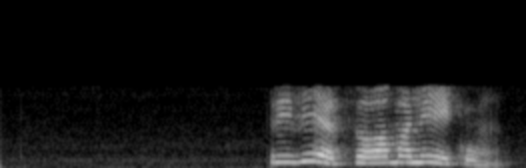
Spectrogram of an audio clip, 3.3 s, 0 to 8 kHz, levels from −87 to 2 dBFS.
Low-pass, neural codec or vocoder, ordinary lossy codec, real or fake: 7.2 kHz; codec, 44.1 kHz, 7.8 kbps, DAC; AAC, 16 kbps; fake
